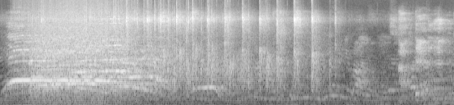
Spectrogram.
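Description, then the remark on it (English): A large crowd erupts in loud cheering and shouting, with whoops and scattered clapping, swelling at first and then slowly tapering into a sustained, rowdy roar. “If the crowd would have been that way yesterday, the Texas Sackies would have won.”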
